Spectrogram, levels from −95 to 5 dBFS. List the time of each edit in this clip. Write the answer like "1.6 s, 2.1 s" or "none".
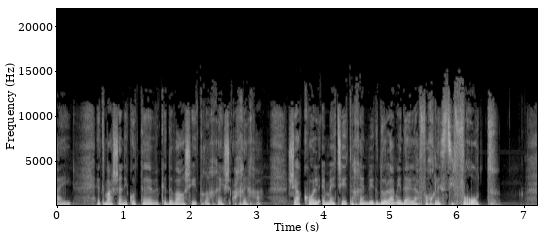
2.8 s, 3.9 s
